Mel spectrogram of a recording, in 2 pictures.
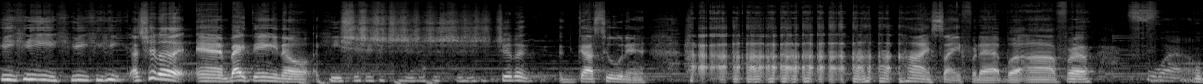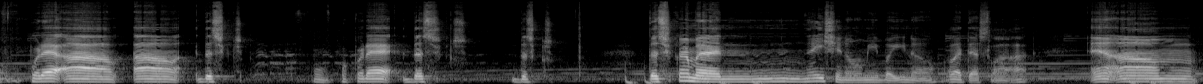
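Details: Adult man who has stuttered all his life, since he could talk, and saw speech teachers; a speech therapist noted his face becomes extremely tense on certain words; stuttering.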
